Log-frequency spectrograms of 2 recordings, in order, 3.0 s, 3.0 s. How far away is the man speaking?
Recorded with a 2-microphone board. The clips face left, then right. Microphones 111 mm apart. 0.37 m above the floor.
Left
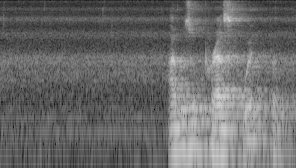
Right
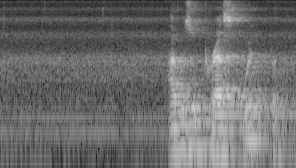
About 0.8 m.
